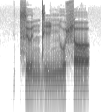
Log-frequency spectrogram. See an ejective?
no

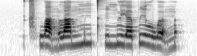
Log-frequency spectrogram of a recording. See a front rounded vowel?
no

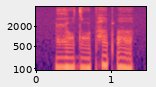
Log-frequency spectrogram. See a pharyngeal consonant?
yes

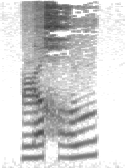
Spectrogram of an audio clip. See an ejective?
no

